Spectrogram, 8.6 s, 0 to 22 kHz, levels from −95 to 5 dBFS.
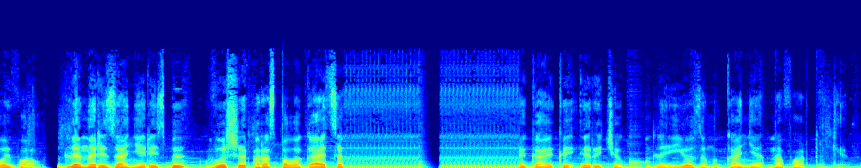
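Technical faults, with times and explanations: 0.45–0.61 s, 1.77–1.84 s, 6.32–6.48 s, burst of packet loss: three short gaps of about 140 ms, 60 ms and 140 ms where the receiver stretches the last bit of sound and fades it. The first dies to silence for its final 80 ms, and each skips ahead afterwards.
3.47–5.20 s, system hang loop: a 40 ms slice of audio repeats exactly 43 times, giving a rough 25 Hz buzz-rattle for about 1.7 seconds. Something froze while the audio hardware kept replaying the same buffer.
4.20–4.42 s, long network dropout: inside that looping stretch, a fading fill runs for roughly 195 ms and drops to about 50 ms of silence. The sound then picks up later, with around 200 ms gone, likely from a network dropout.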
